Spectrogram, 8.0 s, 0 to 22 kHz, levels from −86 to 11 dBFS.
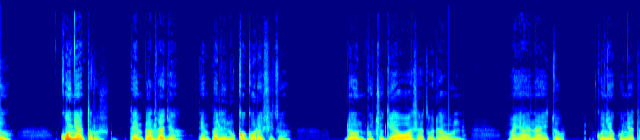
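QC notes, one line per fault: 5.61 s, overlap between stream segments: about 8 ms of speech is trimmed at a segment join, so the waveform jumps and is heard as a tiny skip, without the gap a dropout leaves.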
